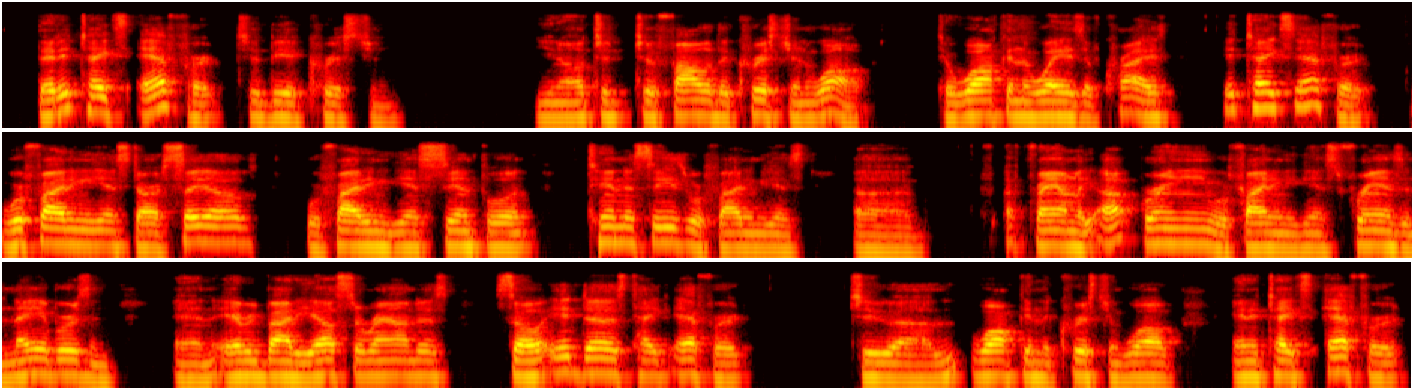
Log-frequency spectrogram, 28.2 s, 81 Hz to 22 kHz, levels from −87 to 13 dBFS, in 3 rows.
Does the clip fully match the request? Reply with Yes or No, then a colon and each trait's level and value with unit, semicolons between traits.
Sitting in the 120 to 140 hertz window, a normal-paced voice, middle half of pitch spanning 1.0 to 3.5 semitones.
Yes: low, 135 Hz; average, 150 wpm; narrow, 2.4 semitones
